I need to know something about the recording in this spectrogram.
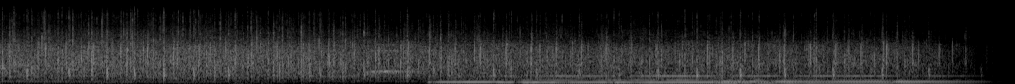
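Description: Audience applauding at the end of a live song. About four seconds in, a low held note comes in under the clapping, and everything fades out at the very end.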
